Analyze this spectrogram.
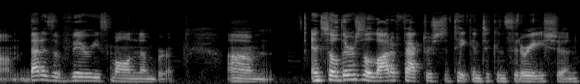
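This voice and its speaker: A woman with a Puerto Rican accent at a very deep, low pitch, fairly quick pace and lively intonation, with big swings in loudness. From Puerto Rico. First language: Spanish. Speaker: actress. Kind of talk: panel discussion.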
